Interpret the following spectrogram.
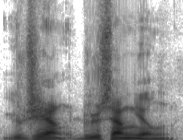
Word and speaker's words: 류상영: 그래서 저는 우리 류상영 류씨라고 그러더라고요. 버들류. 예. 네네. 그런데 류라고 발음한다요.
